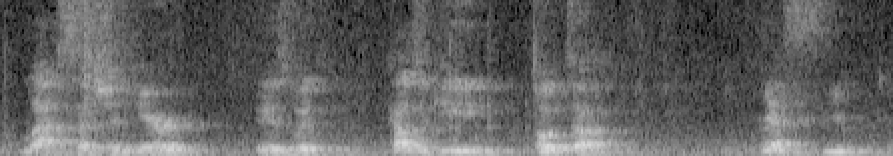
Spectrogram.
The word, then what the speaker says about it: Kazuki Ohta: All right, so this last session here is with Kazuki Ohta. Yes, you pronounced Pretty perfect.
